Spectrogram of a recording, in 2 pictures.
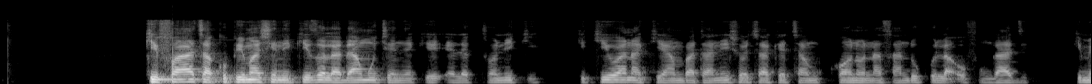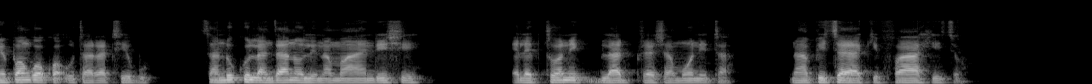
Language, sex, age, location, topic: Swahili, male, 25-35, Nairobi, health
